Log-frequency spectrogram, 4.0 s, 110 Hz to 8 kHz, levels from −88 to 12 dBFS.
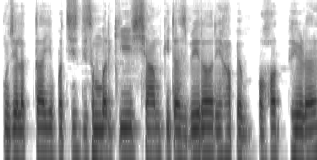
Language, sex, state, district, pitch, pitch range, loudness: Hindi, male, Uttar Pradesh, Gorakhpur, 130 Hz, 125-130 Hz, -18 LUFS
